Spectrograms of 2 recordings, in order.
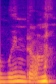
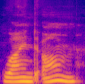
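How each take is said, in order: First: "wind" as in a breeze; short-I wind. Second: "Wind" rhyming with "find"; long-I wind. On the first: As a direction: say "wind" with a short I, rhyming with "pinned". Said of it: "or wind on". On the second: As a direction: say "Wind" with a long I, as in winding a clock. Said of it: "what does it say". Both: Shown as a demonstration.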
